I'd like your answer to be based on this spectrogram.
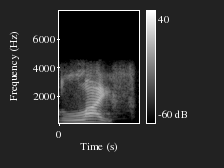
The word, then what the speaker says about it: LIPH: The other product that I would recommend is a liquid product called Life. It's L-I-P-H. Now, again, it's a play on words, L-I-P-H, pronounced life, and that's where they put the P-H back in, life.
